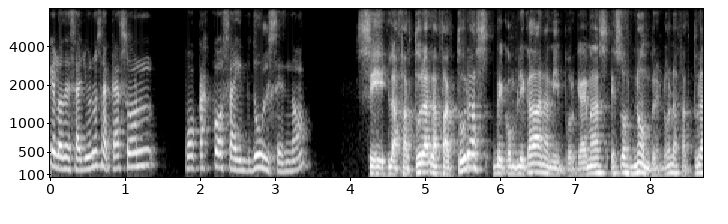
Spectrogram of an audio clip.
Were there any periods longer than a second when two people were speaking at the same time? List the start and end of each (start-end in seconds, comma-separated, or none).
none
